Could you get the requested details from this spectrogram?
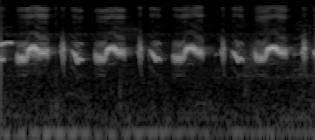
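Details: A captive Chinese hwamei gives loud, rich whistled phrases that rise and fall, repeated about every second, with short sharp notes between them; an indoor room tone underneath.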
